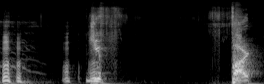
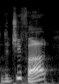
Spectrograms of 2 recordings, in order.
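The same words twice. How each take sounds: First: It is said in an American accent. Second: It is said in an Australian accent.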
